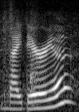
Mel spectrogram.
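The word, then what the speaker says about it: Cnidaria: instance corals would be under the nigeria with a silent c at the beginning of that word some of the sponges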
